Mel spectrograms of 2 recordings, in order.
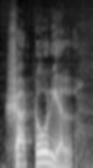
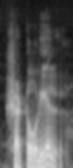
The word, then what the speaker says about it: sartorial: third word सार्टोरियल, spelling है दोस्तों SARTORIAL, SARTORIAL, सार्टोरियल,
